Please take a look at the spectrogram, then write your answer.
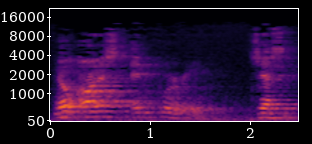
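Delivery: ordinary talk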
